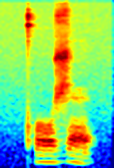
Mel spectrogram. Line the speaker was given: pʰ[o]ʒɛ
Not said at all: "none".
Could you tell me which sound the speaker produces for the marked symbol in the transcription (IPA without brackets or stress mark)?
o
